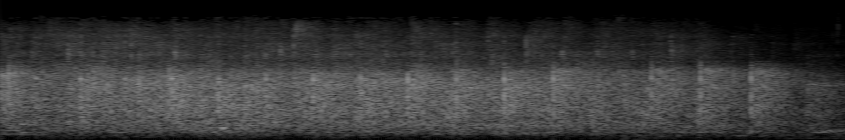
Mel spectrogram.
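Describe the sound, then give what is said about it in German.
An audience applauds steadily, a dense wash of many hands clapping at once with a few sharper claps standing out, fading slightly toward the end. “Das finde ich toll, dass geklatscht wird.”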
